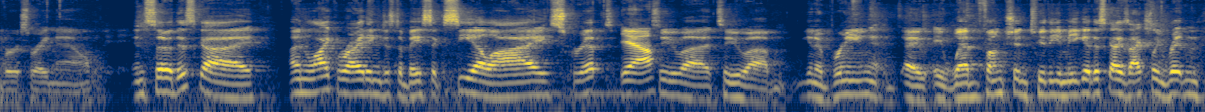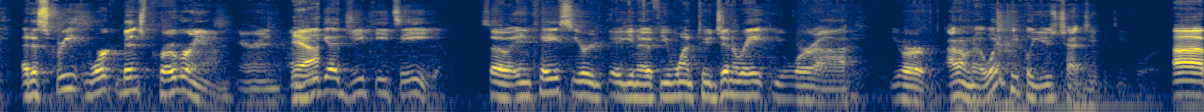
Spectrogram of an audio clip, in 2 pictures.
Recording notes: LIVE from Boatfest 2023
